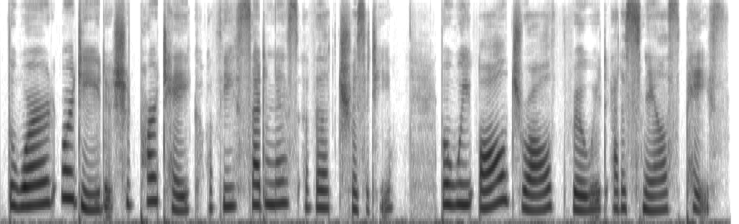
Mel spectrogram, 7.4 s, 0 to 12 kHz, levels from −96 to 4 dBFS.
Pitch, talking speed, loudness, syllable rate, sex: 280 Hz, 170 wpm, -19 LUFS, 4.7 syllables/s, female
